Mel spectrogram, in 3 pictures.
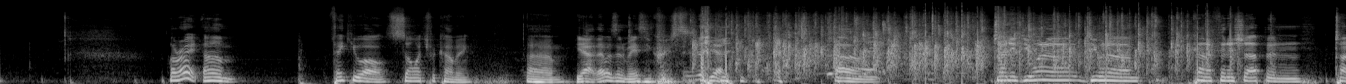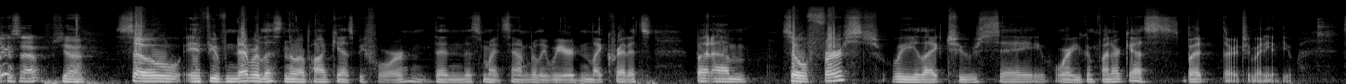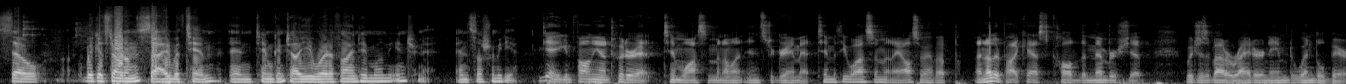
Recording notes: Live from the Baltimore Pen Show. Record an episode in front of a live studio audience at the Baltimore Pen Show. Since we were recording in front of an audience at a pen show.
